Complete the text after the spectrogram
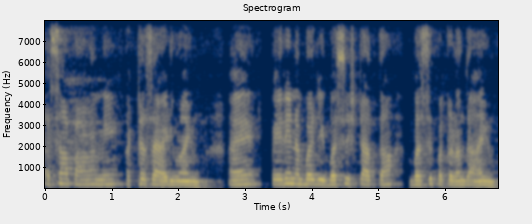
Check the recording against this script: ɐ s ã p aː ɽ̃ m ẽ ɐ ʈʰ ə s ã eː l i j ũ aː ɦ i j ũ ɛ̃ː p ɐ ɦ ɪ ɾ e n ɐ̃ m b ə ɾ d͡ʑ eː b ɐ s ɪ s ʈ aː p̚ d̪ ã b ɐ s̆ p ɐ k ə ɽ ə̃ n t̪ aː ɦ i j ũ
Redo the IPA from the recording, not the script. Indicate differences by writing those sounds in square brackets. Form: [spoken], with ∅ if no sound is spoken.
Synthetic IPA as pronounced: ɐ s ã p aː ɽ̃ m ẽ ɐ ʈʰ ə s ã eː [ɽ] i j ũ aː ɦ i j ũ ɛ̃ː p ɐ ɦ ɪ ɾ e n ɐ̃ m b ə ɾ d͡ʑ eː b ɐ s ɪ s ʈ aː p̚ [t̪] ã b ɐ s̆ p ɐ k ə ɽ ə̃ n [d̪] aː ɦ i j ũ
